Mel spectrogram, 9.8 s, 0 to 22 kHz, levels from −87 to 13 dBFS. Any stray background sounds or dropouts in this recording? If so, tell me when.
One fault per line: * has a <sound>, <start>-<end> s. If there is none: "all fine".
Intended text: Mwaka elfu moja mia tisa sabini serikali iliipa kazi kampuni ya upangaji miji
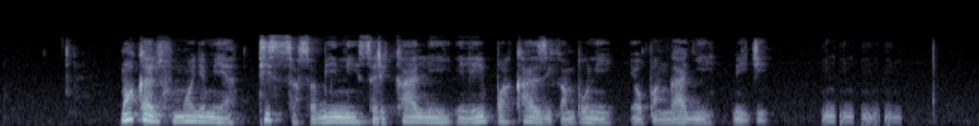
* has a laugh, 8.2-9.0 s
